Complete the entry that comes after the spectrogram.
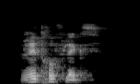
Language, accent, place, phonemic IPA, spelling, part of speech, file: French, France, Lyon, /ʁe.tʁɔ.flɛks/, rétroflexe, adjective, LL-Q150 (fra)-rétroflexe.wav
- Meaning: retroflex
